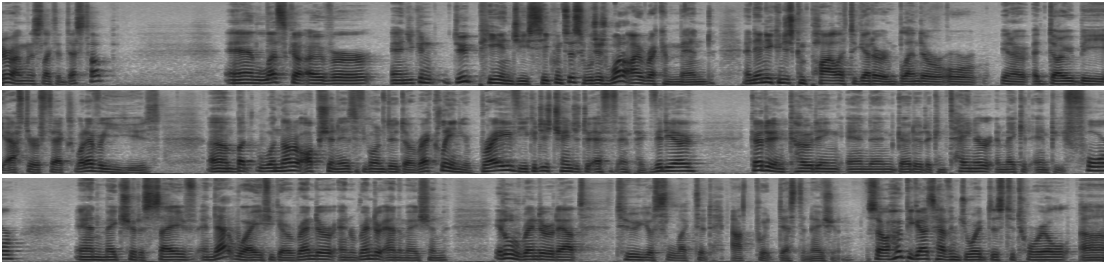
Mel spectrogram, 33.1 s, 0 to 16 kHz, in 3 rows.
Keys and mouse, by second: 13.7-16.8 drag, 18.2 click, 19.8-21.6 drag, 22.9 ctrl+s, 23.0 ctrl+s, 24.6-26.3 drag, 32.0 z.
